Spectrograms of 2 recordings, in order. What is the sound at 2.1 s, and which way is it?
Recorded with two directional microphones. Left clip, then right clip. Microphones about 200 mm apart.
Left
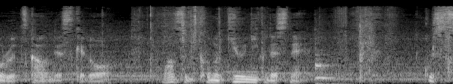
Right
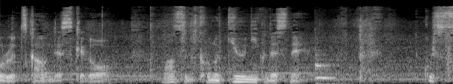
Speech, 5° right (ahead or behind).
